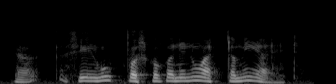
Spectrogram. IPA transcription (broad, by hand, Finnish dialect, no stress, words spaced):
jɑ siːn upːos koko ne nuɑtːɑmiæ̝het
